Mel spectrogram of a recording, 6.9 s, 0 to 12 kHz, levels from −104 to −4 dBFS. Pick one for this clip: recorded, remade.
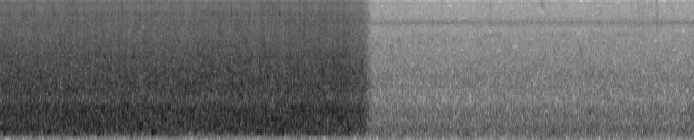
recorded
